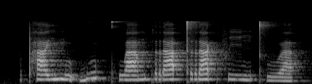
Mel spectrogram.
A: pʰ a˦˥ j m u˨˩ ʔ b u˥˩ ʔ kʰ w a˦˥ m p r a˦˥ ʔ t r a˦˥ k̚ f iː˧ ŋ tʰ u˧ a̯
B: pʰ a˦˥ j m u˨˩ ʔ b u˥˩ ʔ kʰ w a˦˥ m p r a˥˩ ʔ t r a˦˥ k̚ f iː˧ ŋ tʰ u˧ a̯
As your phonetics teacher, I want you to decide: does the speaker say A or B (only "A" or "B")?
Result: A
